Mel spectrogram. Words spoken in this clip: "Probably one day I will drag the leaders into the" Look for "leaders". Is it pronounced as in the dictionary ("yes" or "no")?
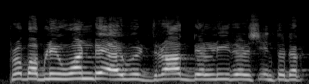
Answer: no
